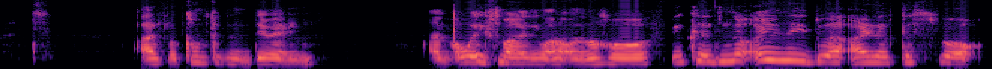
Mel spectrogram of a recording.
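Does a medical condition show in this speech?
Yes: cerebral palsy.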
